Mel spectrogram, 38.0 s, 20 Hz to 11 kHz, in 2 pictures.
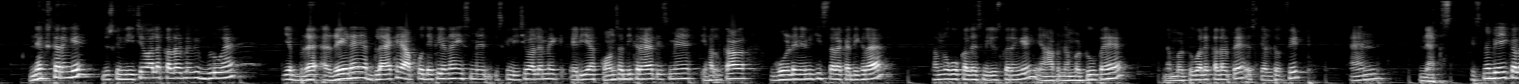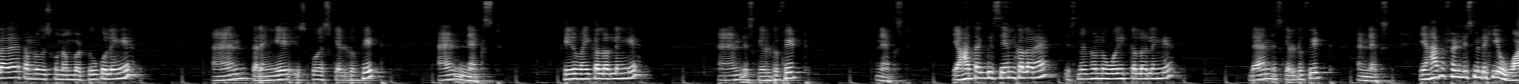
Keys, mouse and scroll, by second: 1.2 click, 12.4 click, 16.2 click, 21.0 click, 23.8 click, 23.8 click, 32.9 click.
